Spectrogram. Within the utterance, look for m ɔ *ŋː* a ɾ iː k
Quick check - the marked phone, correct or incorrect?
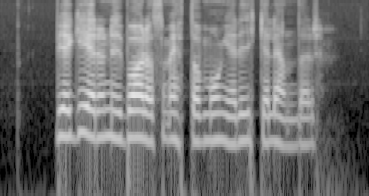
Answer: correct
